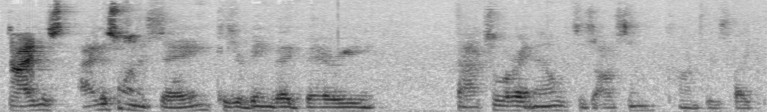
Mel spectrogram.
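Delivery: muffled, like talking into a pillow. Real, not acted. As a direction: voice buried and muffled. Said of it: "speaking into a pillow".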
